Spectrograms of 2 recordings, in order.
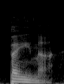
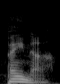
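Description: No difference in how they are said.

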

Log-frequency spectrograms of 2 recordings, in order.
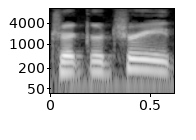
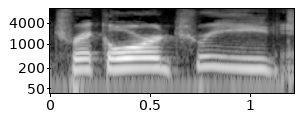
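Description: First: The middle word is reduced to a short 'r'. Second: The middle word is a full, clear 'or'. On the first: The speaker calls it right. "that's how most people say it" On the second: The speaker calls it wrong. "They don't say trick or treat"

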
